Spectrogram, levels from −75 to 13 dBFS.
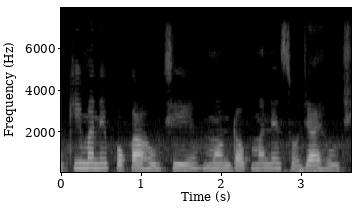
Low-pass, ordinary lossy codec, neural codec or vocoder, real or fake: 7.2 kHz; none; none; real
